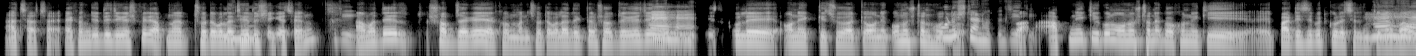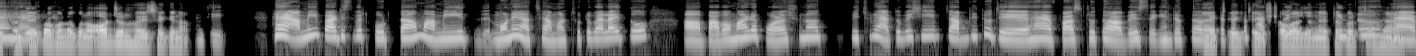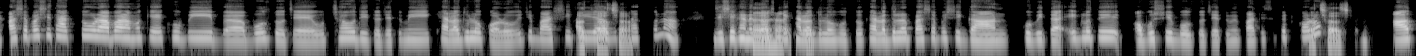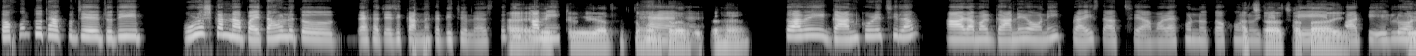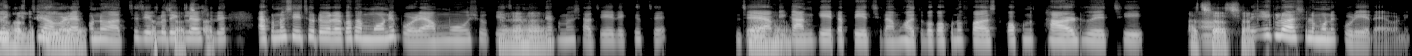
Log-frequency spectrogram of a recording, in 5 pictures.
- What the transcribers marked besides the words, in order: other background noise; tapping; in English: "participate"; in English: "participate"; in English: "participate"
- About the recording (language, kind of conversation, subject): Bengali, podcast, কোন গান শুনলে আপনি তৎক্ষণাৎ ছোটবেলায় ফিরে যান, আর কেন?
